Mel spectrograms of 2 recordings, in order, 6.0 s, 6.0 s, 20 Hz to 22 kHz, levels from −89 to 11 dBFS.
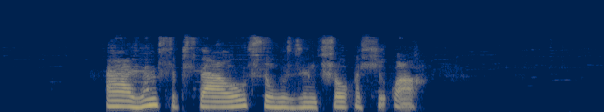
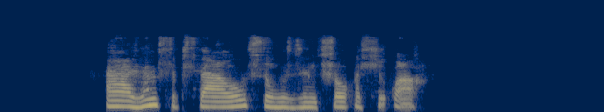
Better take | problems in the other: first | noise reduction (neural mask model Resemble Enhance denoiser)

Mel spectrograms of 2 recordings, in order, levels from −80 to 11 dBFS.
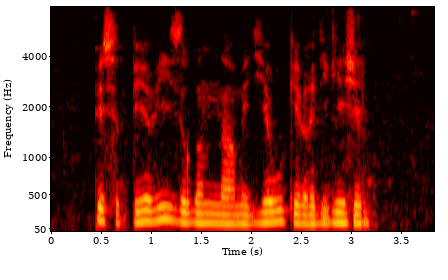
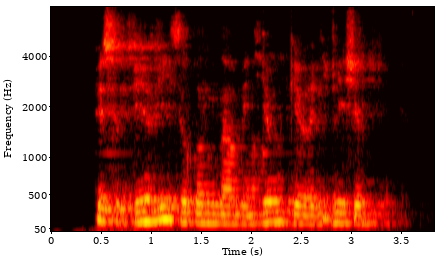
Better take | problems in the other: first | noise reduction (neural mask model DeepFilterNet 3)

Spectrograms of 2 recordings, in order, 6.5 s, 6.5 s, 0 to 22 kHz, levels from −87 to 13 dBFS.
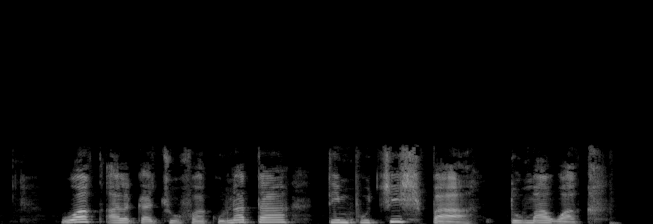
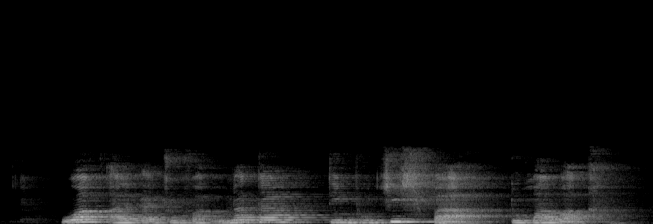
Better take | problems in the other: first | room echo; dies away in 1 s

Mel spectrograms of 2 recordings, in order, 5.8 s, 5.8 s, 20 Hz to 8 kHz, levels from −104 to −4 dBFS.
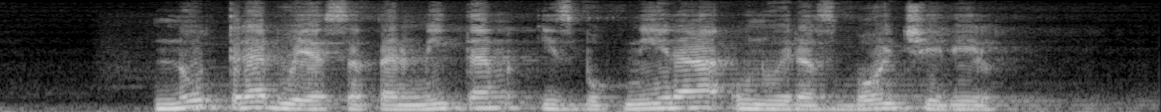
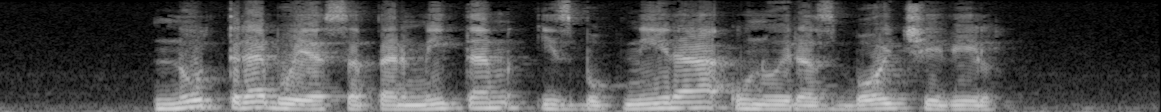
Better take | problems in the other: second | noise reduction (neural separator model SepFormer DNS4)

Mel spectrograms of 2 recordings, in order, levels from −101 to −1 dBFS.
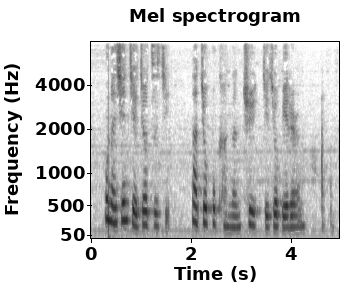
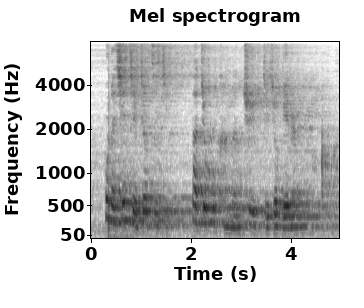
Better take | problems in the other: first | room echo; dies away in 2.4 s

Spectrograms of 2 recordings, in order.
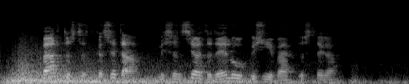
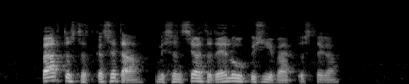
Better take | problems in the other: second | background sound (Wind); 2 dB above the speech

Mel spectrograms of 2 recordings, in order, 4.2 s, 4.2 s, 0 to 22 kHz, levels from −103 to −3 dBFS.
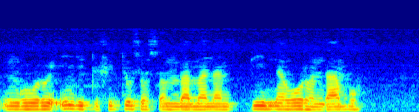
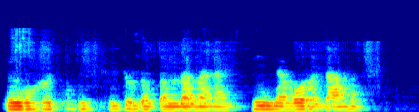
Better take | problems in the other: first | noise reduction (neural mask model DeepFilterNet 3)

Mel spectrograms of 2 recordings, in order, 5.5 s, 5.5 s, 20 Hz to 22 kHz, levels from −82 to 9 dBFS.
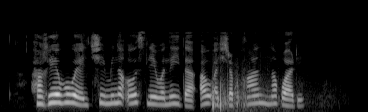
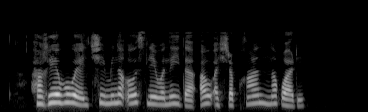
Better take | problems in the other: second | background sound (Fireworks); 16 dB below the speech

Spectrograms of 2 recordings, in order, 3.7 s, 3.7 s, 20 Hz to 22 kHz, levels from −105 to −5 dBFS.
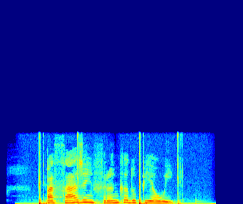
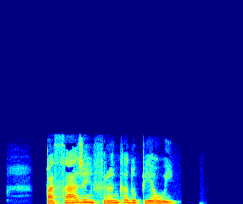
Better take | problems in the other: second | background sound (Raindrop / Drip); 2 dB below the speech

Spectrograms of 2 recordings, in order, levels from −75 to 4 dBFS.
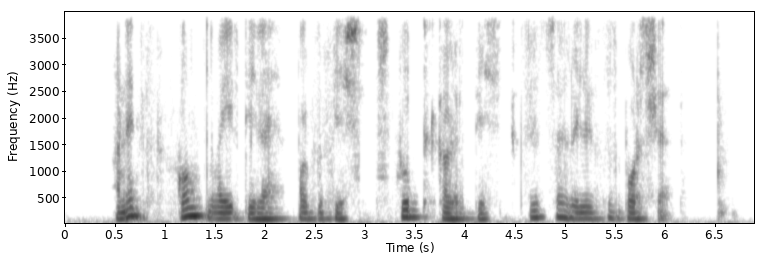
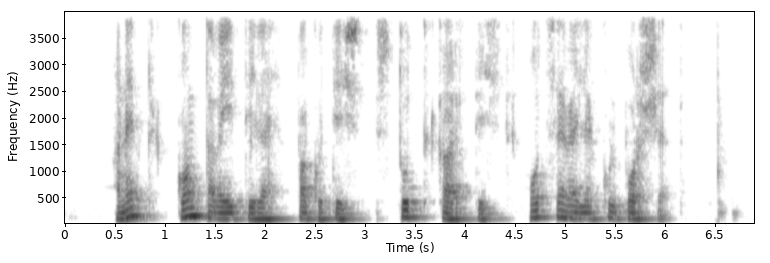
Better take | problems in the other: second | noise reduction (neural diffusion model UNIVERSE++)

